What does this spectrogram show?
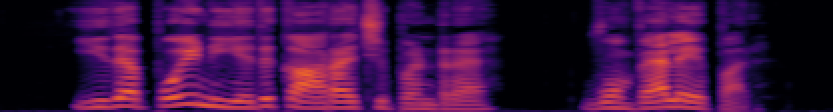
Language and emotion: Tamil, angry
